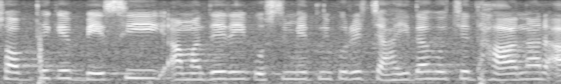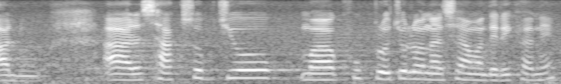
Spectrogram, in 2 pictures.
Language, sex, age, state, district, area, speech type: Bengali, female, 18-30, West Bengal, Paschim Medinipur, rural, spontaneous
